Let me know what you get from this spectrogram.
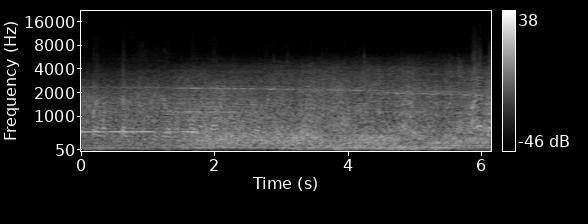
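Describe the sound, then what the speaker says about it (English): An American Airlines Airbus A321 in U.S. Airways retro livery takes off from LAX, a steady, loud jet engine roar that holds throughout with little change, with faint talk underneath. "This is American Airlines 1657 taking off to Dallas-Fort Worth on the A321"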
